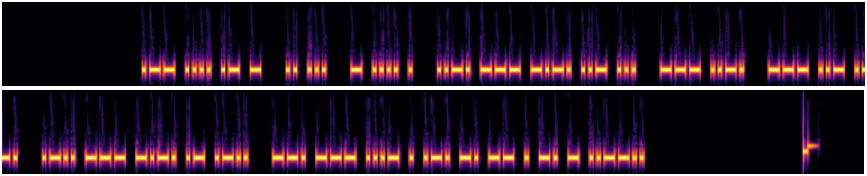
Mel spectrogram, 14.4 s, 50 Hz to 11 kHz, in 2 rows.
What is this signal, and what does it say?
Morse code, heard as a keyed tone, about 40 wpm, 700 Hz. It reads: WHAT IS THE FOCUS OF OUR LOCAL GOVERNMENT?
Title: Sentences from Top 1000 Words - Review Part 4 - 40wpm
